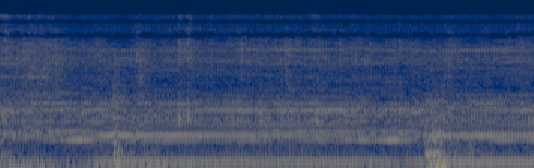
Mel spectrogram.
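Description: Corded Andis T-Outliner hair trimmer running with a steady buzzing hum as its blade shaves the top of a bald head.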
